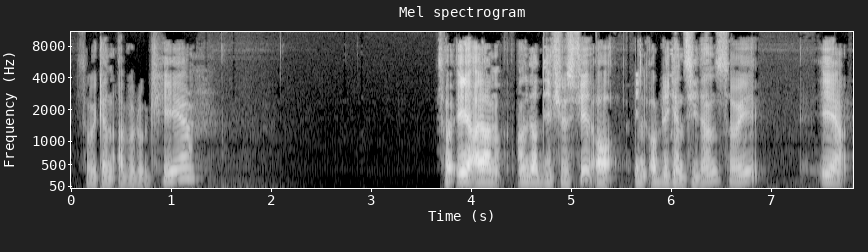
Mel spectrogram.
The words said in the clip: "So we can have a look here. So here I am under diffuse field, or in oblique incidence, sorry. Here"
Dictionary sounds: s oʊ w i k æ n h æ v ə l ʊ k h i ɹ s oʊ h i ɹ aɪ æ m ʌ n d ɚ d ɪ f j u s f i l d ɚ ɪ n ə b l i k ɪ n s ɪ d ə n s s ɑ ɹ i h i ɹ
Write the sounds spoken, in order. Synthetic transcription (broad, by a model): s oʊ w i k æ n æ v ə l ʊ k h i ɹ s oʊ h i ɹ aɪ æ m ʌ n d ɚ d ɪ f j u s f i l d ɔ ɪ n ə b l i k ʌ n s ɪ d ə n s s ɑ i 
